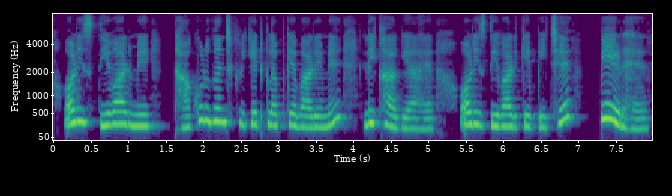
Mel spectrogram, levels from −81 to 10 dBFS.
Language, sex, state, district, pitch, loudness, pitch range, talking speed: Hindi, female, Bihar, Kishanganj, 255 Hz, -16 LUFS, 220-310 Hz, 155 wpm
